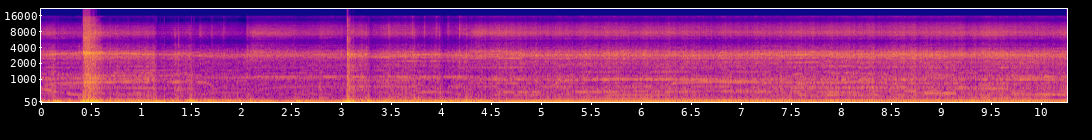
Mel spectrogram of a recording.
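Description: Live band music recorded from the crowd, loud with heavy bass and gliding melodic lines. Two sharp, loud bangs cut through it, about half a second in and about three seconds in.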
